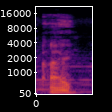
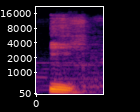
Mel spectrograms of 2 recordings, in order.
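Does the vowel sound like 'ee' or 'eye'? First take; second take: eye; ee. First: The vowel sounds like 'eye'. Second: The vowel sounds like 'ee'. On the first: The speaker calls it wrong. "not I" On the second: The speaker calls it right. "I in Swahili I is pronounced as E"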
